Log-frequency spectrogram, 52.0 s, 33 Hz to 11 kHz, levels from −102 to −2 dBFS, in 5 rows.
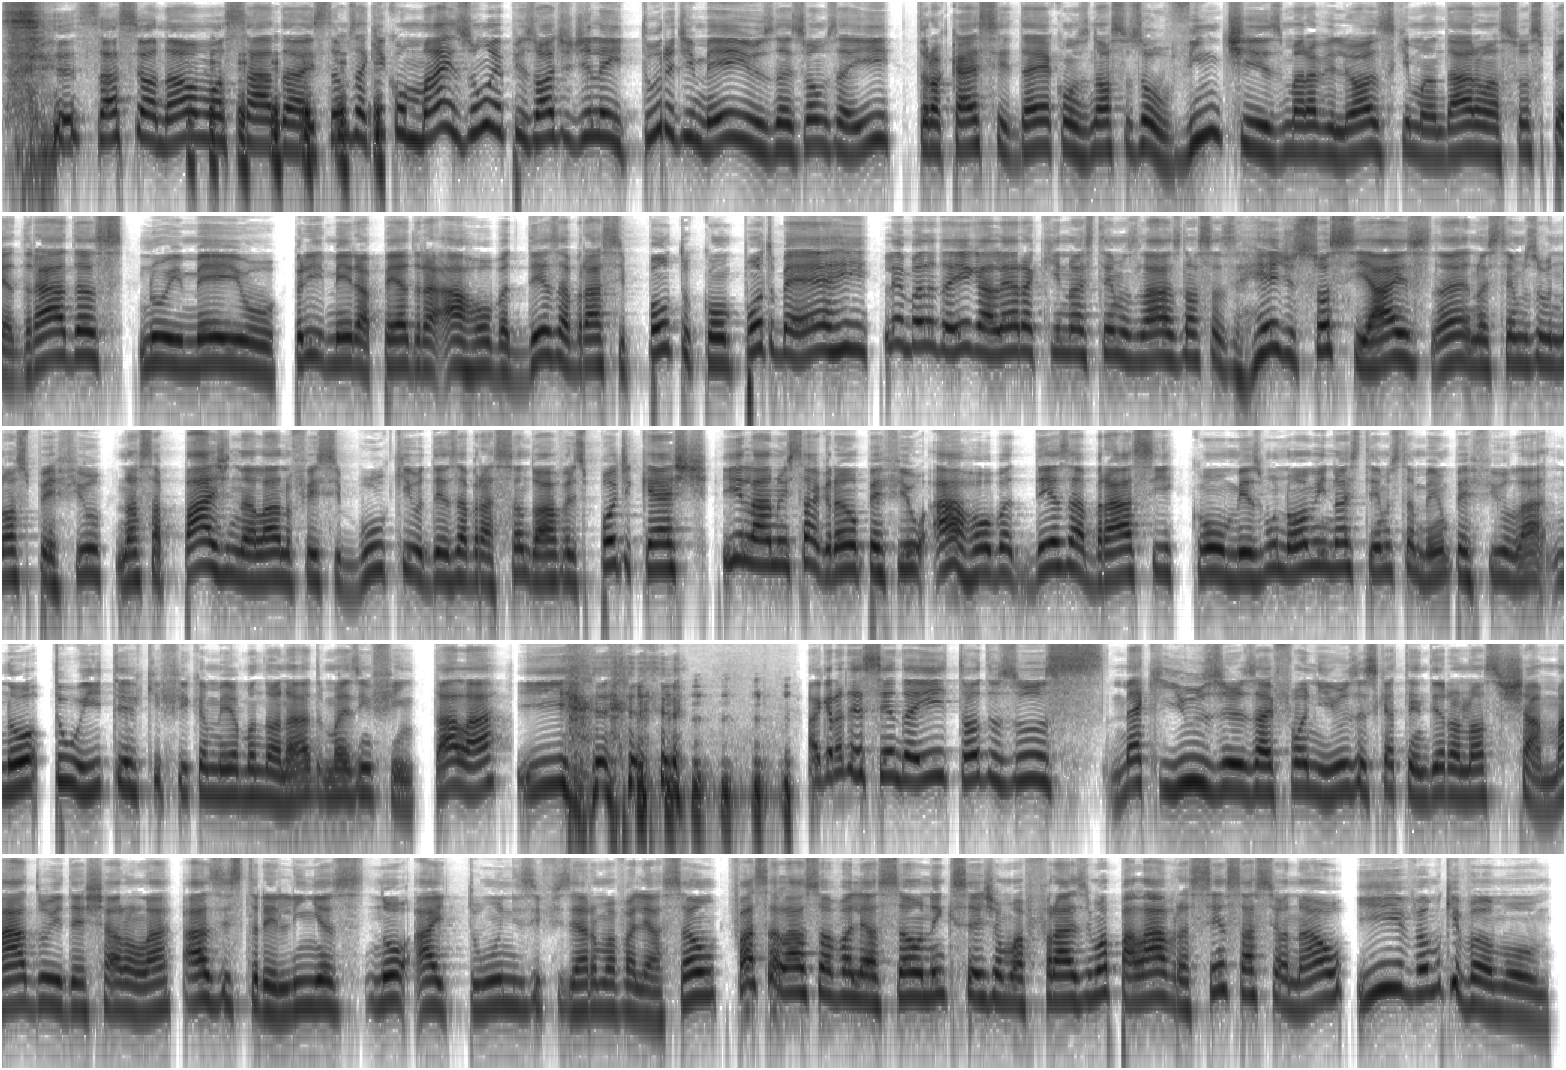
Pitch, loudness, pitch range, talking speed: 205 Hz, -20 LUFS, 180-235 Hz, 150 wpm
